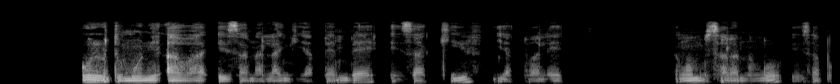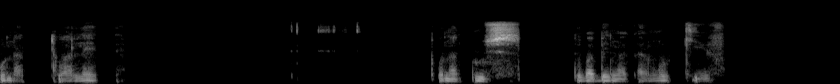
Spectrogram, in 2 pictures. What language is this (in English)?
Lingala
